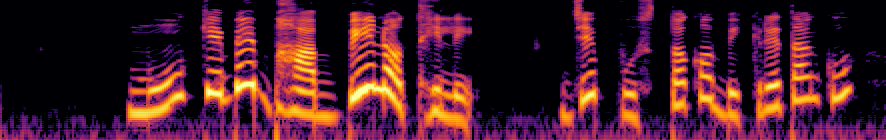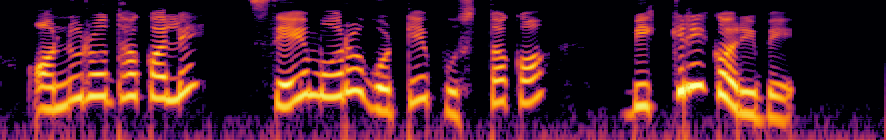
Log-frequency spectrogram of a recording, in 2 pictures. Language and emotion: Odia, surprised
